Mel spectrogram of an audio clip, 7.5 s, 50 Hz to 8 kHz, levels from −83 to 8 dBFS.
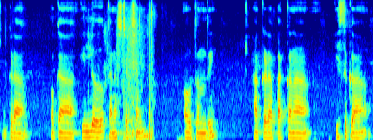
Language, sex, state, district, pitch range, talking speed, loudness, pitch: Telugu, male, Andhra Pradesh, Manyam, 110-120 Hz, 65 wpm, -18 LUFS, 115 Hz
